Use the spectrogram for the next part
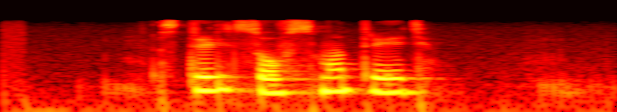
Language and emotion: Russian, neutral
